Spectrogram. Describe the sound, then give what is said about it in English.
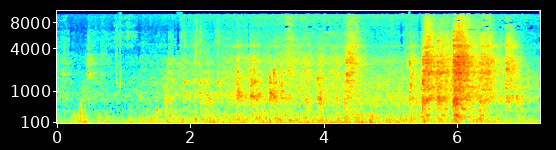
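A train rumbles past at Huntingdon train station on 1 November 2021, its low roar steady and loud throughout, with hissing bursts and a rhythmic clatter of wheels over the rails. “Sorry about that, but the train.”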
